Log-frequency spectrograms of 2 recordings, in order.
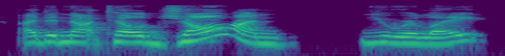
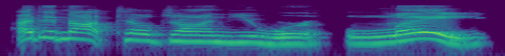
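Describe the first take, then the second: First: The stress is on "John". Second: The stress is on "late".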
